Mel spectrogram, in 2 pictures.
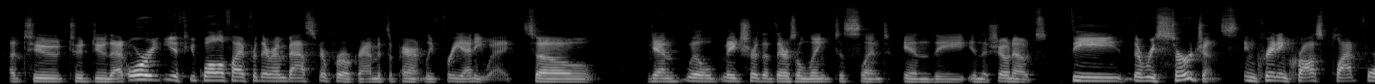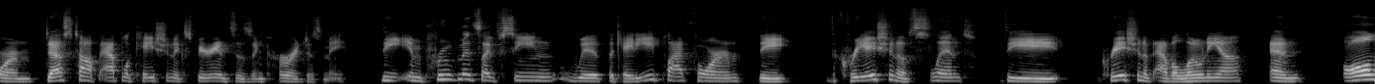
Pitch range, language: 135-170 Hz, English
